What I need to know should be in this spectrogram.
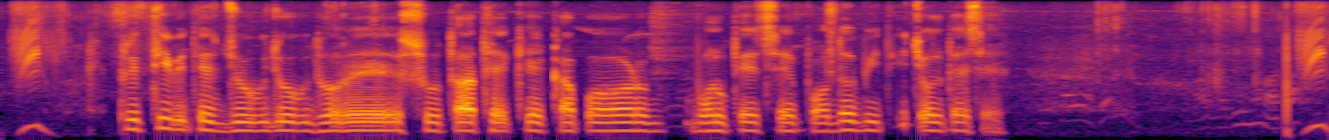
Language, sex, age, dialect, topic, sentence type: Bengali, male, 60-100, Western, agriculture, statement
